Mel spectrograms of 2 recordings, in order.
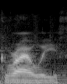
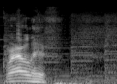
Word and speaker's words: Growlithe: things like houndare because everyone uses those and growlithe growlithe i keep i need to say it right growlithe okay anyway yeah i gave that enough chance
